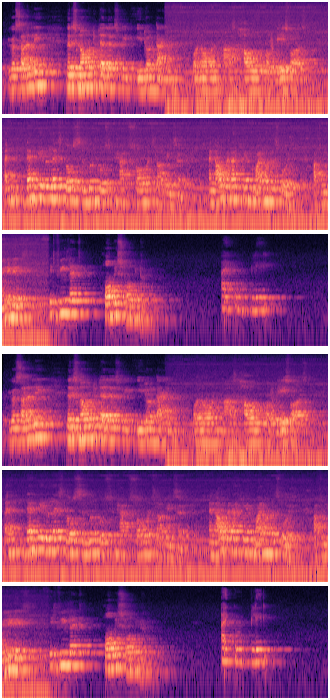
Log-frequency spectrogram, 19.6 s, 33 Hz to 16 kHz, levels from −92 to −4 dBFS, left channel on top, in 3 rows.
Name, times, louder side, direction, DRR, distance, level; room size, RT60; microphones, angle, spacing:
voice 1, 0.1-3.5 3.8-6.1 6.6-10.1 10.7-13.6 14.0-14.7 15.1-16.0, left 1 dB, 50° left, -2 dB, 1.7 m, -24 dB
sound 1, 3.2-14.0, left 2 dB, 30° left, 0.4 m, -35 dB
voice 2, 17.4-18.3, right 5 dB, 85° right, 7 dB, 0.7 m, -28 dB
11.0 x 7.2 x 2.7 m, 1.4 s
head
